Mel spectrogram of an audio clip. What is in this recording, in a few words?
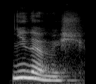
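"нинӧмысь", Komi, female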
